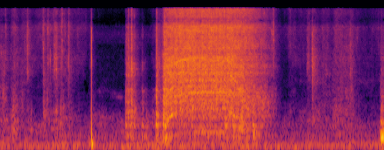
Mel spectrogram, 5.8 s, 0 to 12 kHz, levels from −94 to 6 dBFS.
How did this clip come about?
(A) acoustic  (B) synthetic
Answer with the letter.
B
